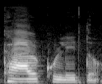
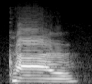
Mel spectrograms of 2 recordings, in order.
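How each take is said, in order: First: Said in the usual way. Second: CAL, CU, LA, TOR as separate beats; syllable by syllable. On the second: Shown as a demonstration. Teacher showing four syllable words, Calculator broken as CAL-CU-LA-TOR. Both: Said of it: "Four syllable word".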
